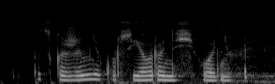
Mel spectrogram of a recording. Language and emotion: Russian, neutral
